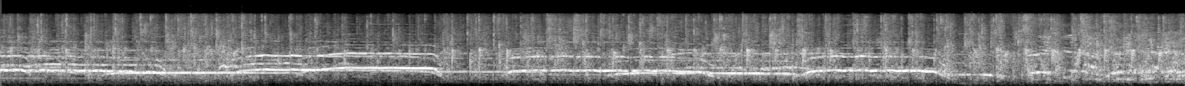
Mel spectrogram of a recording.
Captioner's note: cheering, applause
